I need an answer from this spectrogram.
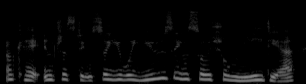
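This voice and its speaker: A woman's voice: medium pitch, fairly quick, no echo, clean studio sound. A woman hosting a business podcast, affirming her co-host and guest often and asking questions. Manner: warm affirming, frequent "mm" and "I love that". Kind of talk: interview hosting.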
